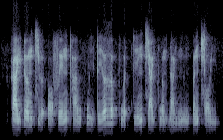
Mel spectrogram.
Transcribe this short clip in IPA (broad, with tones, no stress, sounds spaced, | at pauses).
k a˧ j ɗ əː˧ m t͡ɕ ɨ˧˩ ə̯ ʔ ɔ̤˨˩ f e˨˦ ŋ t̪ʰ a̤˨˩ w h w i̤˨˩ t̪ i˨˦ ə̯ ɣ ə˦˥ p̚ k w ə˨˩ t̚ k i˨˦ n t͡ɕ a˧˩ j k w ə̰˧˨ m ɗ a̤˨˩ j ŋ ɨ̤˨˩ ŋ ʔ ə˨˦ n t͡ɕ ɔ̤˨˩ j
